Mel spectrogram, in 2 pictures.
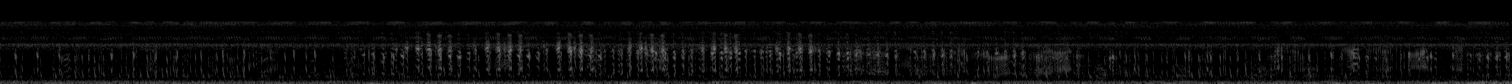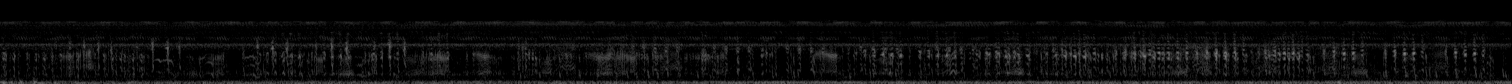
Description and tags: Frogs (lots)
A group of frogs in a small pond making all sorts of croaking sounds. Recorded with a Zoom H4N in Illinois, United States
field-recording, frogs, Illinois, marsh, midwest, nature, pond, swamp, toads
